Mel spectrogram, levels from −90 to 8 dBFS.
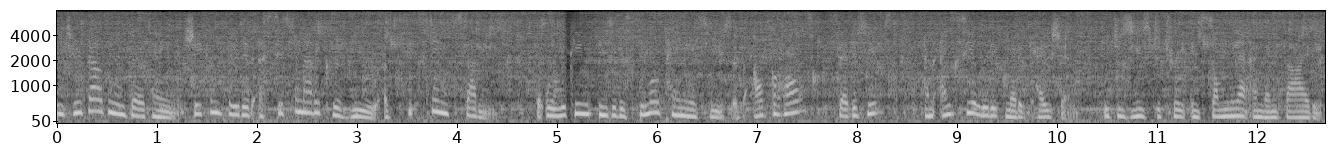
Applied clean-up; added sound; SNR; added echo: none; Liquid; 9 dB; none.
